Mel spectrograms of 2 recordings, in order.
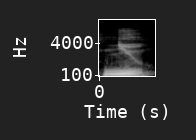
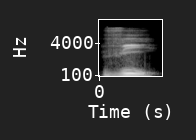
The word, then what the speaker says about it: nu: Its canonical symbol is the Greek letter nu, pronounced nu. I have mistakenly pronounced this as V in the past. This was an error.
